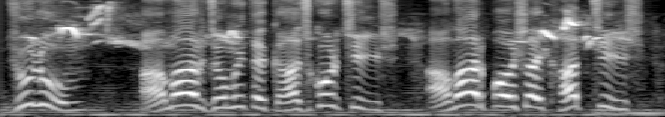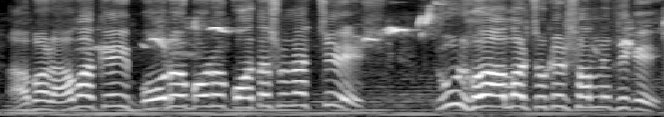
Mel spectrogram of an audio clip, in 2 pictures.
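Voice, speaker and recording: A man playing a cruel, quick-tempered village landlord who scolds and orders people about in a cartoon horror story. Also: very high voice, expressive. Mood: angry, contemptuous. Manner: scolding, domineering, commanding. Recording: music behind.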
